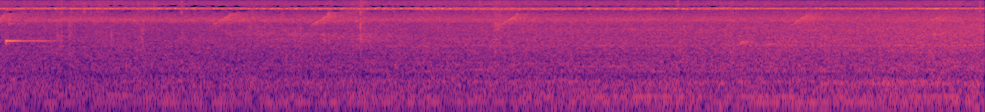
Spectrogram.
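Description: Outdoor insect drone: a steady high-pitched buzz, with a few short rising chirps scattered through it.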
